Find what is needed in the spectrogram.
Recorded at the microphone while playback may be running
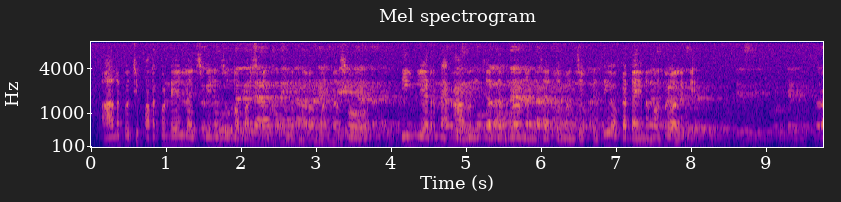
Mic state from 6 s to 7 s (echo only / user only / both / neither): both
